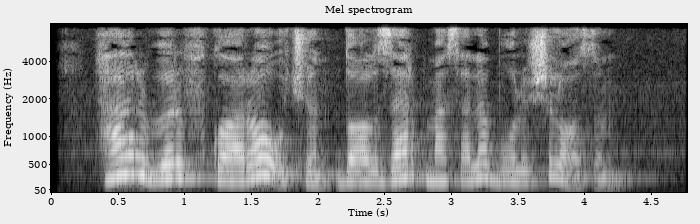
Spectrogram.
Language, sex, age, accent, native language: Uzbek, female, 25-34, Xorazm, Uzbek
